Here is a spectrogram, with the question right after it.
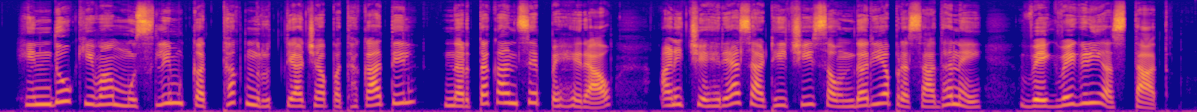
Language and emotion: Marathi, neutral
